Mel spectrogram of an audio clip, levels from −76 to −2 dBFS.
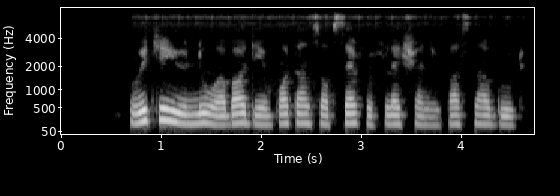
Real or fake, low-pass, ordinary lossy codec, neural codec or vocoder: real; 7.2 kHz; none; none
